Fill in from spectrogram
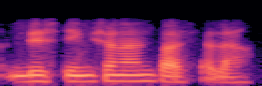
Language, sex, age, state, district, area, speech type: Goan Konkani, male, 18-30, Goa, Bardez, rural, conversation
